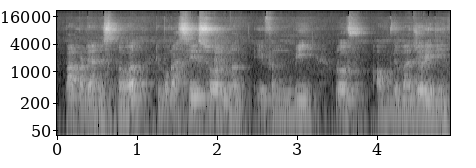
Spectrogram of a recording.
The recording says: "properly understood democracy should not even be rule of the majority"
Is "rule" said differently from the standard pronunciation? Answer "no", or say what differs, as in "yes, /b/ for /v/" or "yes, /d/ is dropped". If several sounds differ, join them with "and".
yes, /l/ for /ɹ/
